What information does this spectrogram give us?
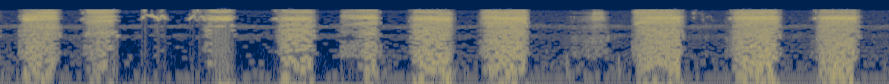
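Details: Alarmed owlets in a nest cavity, one having fed on a rabbit portion, give harsh hissing screeches, about twelve in nine seconds, unevenly spaced with short gaps between bursts.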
